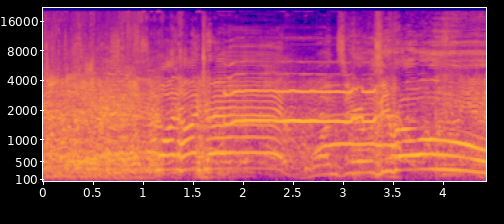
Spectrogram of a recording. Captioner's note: squealing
